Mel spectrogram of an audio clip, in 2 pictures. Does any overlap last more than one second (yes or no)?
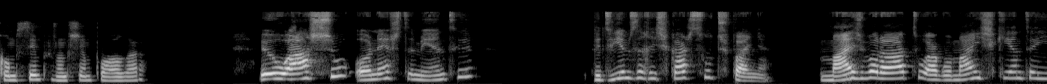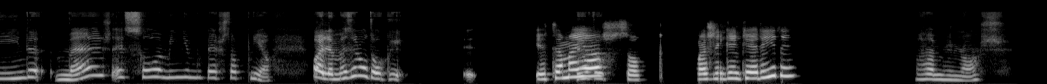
no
